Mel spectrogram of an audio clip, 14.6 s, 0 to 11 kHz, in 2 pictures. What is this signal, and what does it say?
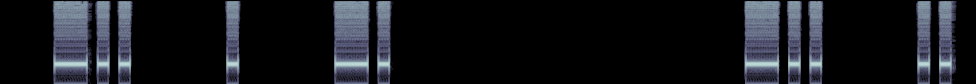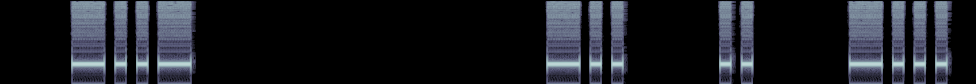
Morse code, heard as a keyed tone, about 15 wpm, spaced as for 8 wpm, 800 Hz. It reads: DEN DIX DIB
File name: Spaced Alphas / Spaced Alphas mp3s / Ds sp @13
